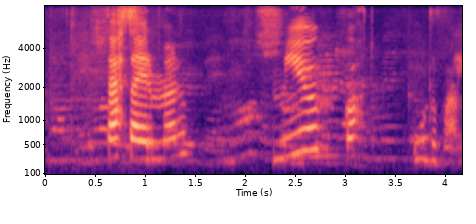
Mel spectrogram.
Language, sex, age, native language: Icelandic, female, 8, Icelandic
